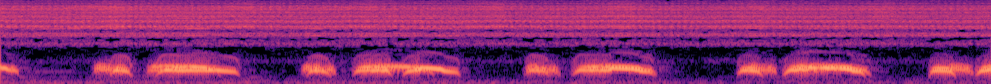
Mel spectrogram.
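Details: Spotted dove calling as a decoy bird faces wild birds in ground trapping; steady run of short-long coo pairs, the second note longer and gently falling, roughly one phrase a second, with background hiss.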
